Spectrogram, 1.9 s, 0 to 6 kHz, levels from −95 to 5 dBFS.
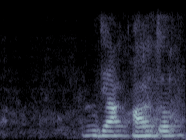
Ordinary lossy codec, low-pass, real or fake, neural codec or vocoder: Opus, 64 kbps; 5.4 kHz; fake; codec, 24 kHz, 6 kbps, HILCodec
